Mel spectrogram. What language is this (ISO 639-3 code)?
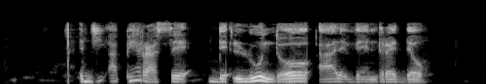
epo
